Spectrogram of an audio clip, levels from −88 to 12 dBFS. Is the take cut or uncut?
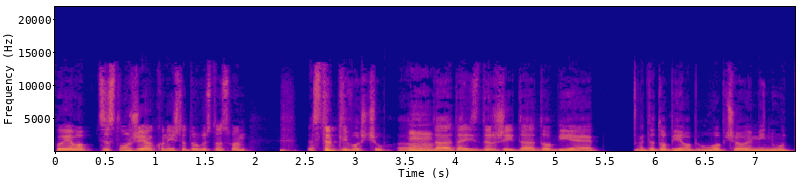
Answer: uncut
